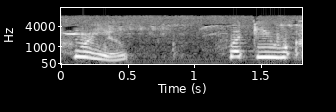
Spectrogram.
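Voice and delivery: usual speaking voice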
